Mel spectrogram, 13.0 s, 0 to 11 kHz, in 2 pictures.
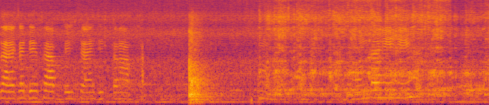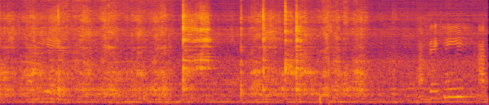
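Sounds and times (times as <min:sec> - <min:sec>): paste sizzling in oil: 0:02.8 - 0:12.5
metal ladle scraping a pot: 0:03.4 - 0:12.0.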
